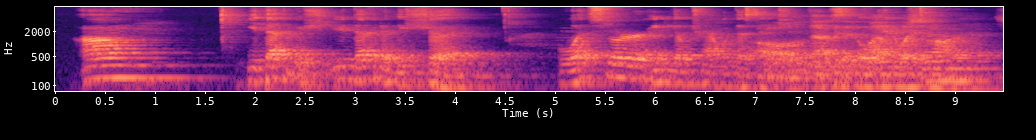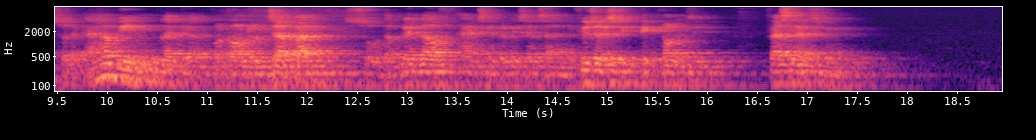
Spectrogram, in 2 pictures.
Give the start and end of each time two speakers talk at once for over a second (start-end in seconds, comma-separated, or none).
7.0-8.9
